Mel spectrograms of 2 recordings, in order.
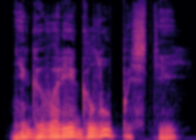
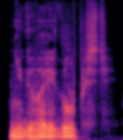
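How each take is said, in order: First: Softer, stretched-out repeat; drawn-out repeat. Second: Said in the usual way. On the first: A narrator's reading. She repeats herself to silence his doubts, slow and soft. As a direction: repeat it slowly, dropping the volume. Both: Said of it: "повторила я".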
